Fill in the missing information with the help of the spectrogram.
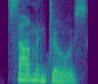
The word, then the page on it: sarmentose: Indian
